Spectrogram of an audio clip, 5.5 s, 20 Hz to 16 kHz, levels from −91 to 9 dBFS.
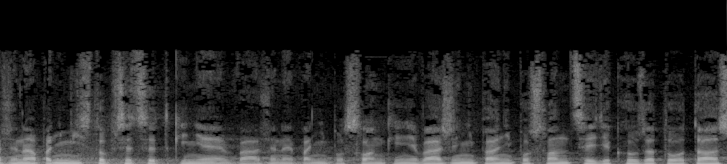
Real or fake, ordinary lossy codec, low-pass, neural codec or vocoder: real; MP3, 48 kbps; 14.4 kHz; none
